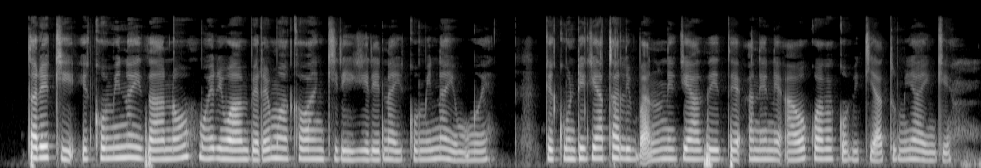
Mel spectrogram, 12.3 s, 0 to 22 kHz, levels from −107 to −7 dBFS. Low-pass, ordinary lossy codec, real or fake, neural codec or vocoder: 14.4 kHz; none; real; none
